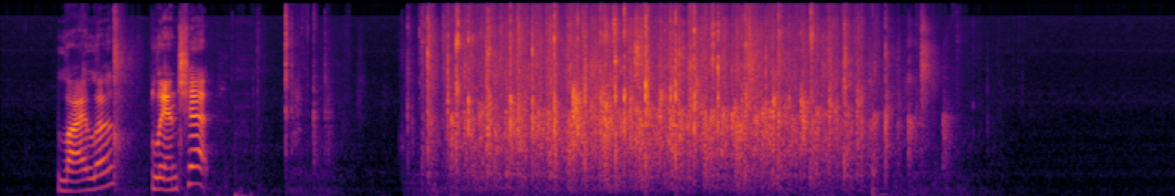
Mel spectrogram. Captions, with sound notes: Lilah Blanchette. (audience applauding)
